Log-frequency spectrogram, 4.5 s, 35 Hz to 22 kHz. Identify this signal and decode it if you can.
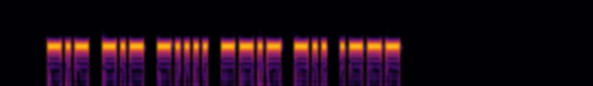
Morse code, heard as a keyed tone, about 36 wpm, 700 Hz. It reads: KK6QDJ
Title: USA Call Signs - 6 Characters - Repeated 3x - 35wpm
